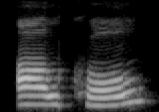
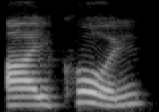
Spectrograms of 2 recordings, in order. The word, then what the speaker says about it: alkol: It is not alcohol, but alkol.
